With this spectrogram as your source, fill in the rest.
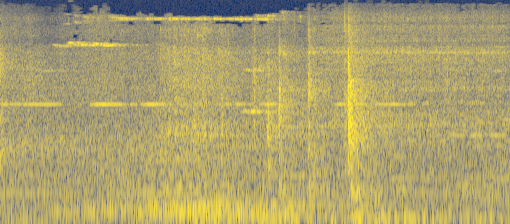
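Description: Elevator doors slide shut with a low rumble.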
